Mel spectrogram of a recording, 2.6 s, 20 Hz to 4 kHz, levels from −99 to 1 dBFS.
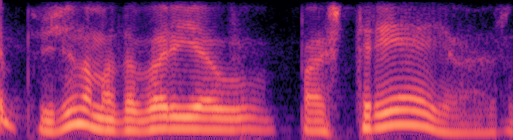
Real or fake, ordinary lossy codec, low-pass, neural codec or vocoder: real; Opus, 16 kbps; 3.6 kHz; none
